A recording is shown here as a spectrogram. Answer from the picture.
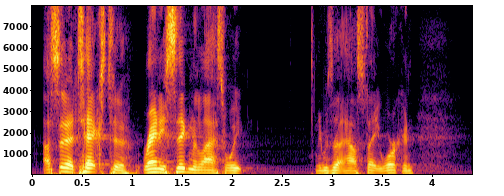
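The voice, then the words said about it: Southern American accent. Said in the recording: “My southern dialect”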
